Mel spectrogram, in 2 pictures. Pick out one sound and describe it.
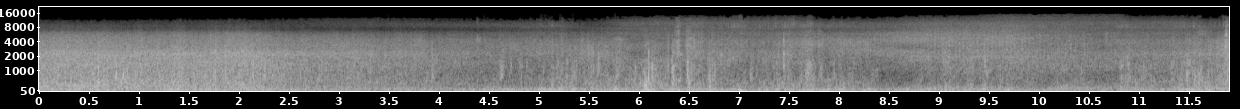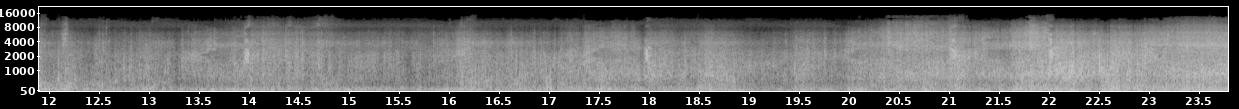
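Tyres hum steadily on a paved road.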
